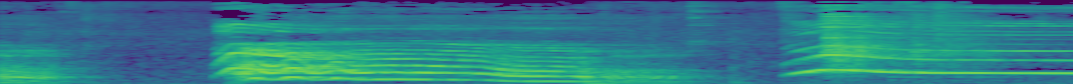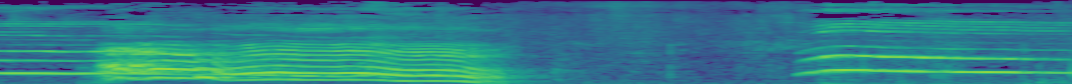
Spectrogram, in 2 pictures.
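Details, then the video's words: Alaskan Malamute named Benz howling with its family as they sing together like a choir. Long drawn-out harmonic howls come in four bursts separated by short silences. Some howls hold steady, while others slide downward at the end. "Dog Singing | Alaskan Malamute make choir with Family"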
